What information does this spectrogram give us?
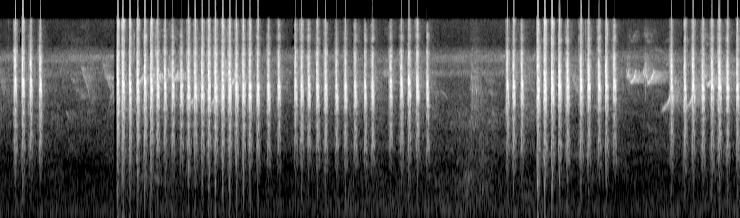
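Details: Eurasian tree sparrows fighting, giving dense bursts of rapid, shrill chirps in quick rattling volleys separated by short silent gaps.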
